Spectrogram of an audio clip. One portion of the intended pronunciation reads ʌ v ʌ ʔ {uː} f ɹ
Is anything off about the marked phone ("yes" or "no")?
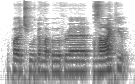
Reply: yes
